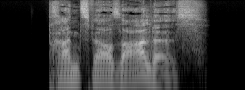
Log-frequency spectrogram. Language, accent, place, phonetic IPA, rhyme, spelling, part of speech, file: German, Germany, Berlin, [tʁansvɛʁˈzaːləs], -aːləs, transversales, adjective, De-transversales.ogg
- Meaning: strong/mixed nominative/accusative neuter singular of transversal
